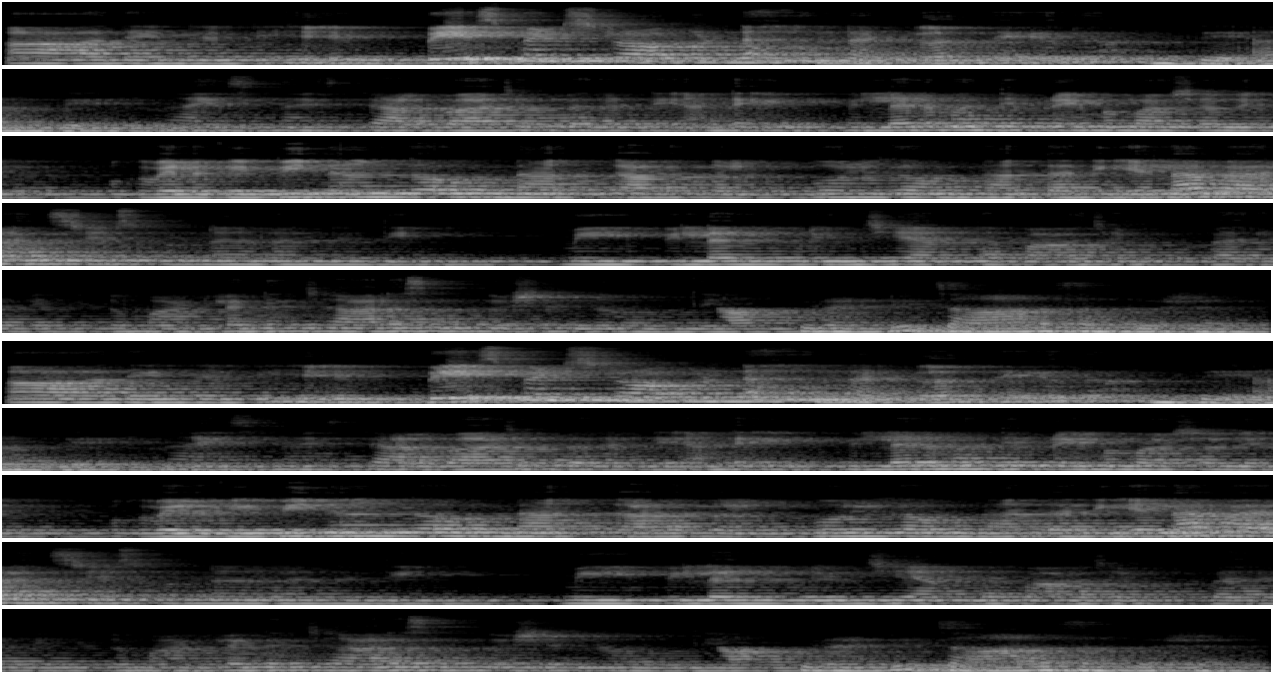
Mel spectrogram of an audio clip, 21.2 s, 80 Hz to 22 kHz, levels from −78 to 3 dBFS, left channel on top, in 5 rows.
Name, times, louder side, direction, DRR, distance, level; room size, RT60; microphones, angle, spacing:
voice 1, 0.0-3.7 4.7-8.4 8.9-14.1 14.6-16.5 16.7-19.4, equal, 45° left, -2 dB, 2.1 m, -31 dB
voice 2, 3.8-4.7 19.3-21.1, equal, 25° left, -1 dB, 0.8 m, -30 dB
8.9 x 6.9 x 5.7 m, 2.7 s
head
